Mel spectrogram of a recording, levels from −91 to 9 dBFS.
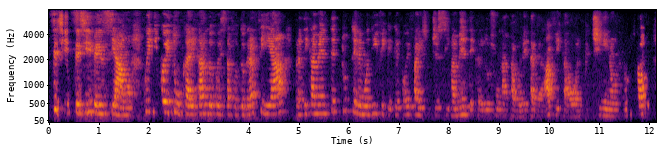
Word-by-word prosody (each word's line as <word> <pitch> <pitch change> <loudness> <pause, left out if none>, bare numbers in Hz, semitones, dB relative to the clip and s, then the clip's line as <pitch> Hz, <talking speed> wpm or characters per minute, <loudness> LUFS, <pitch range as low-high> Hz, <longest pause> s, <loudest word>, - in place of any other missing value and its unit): se 350 -1 +4
ci 255 -8 +3
se 245 -1 +4
ci 255 +3 +4
pensiamo. 230 -6 +5 0.2
Quindi 290 -2 -2
poi 280 -1 +6
tu 270 -3 -5
caricando 230 0 +2
questa 225 -1 -5
fotografia 225 - +1
praticamente 235 +5 -2
tutte 300 -1 -6
le 230 -2 -2
modifiche 220 -2 -6
che 190 0 -13
poi 205 +2 -12
fai 210 -1 -3
successivamente, 195 +1 -6
credo 170 0 -12
su 165 +2 -15
una 165 -2 -8
tavoletta 160 +1 -6
grafica 360 - -2
o 160 - -6
al 155 0 -9
PC, 185 +2 -1
non 170 -1 -8
non 175 +1 -14 0.2
so, 225 - +2
225 Hz, 150 wpm, -23 LUFS, 195-240 Hz, 0.2 s, poi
